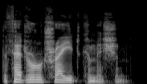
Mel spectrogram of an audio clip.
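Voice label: "federal trade commission", British English, dictionary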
